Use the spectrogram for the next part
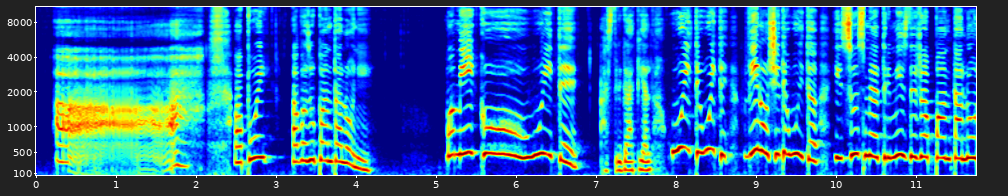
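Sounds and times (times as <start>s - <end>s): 
storyteller yawning acting out a small boy waking: 0.2s - 2.4s
speech: 2.5s - 4.3s, 5.2s - 11.7s.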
